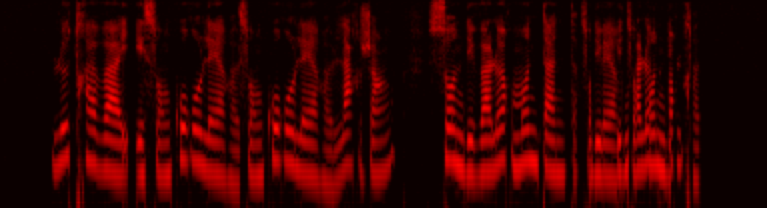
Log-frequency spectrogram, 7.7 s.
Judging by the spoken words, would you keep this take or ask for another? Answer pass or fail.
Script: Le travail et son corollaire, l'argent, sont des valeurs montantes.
fail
